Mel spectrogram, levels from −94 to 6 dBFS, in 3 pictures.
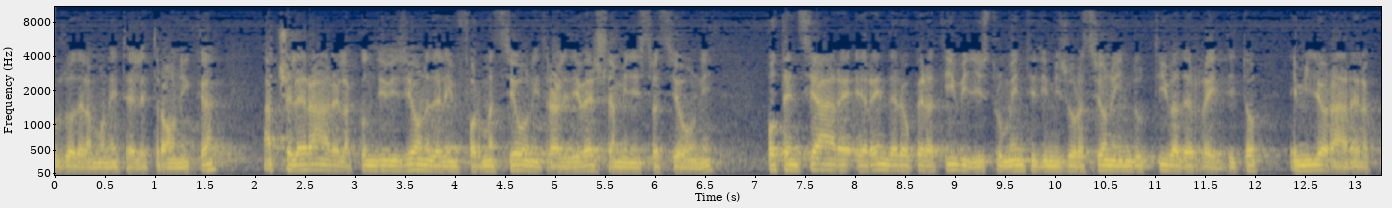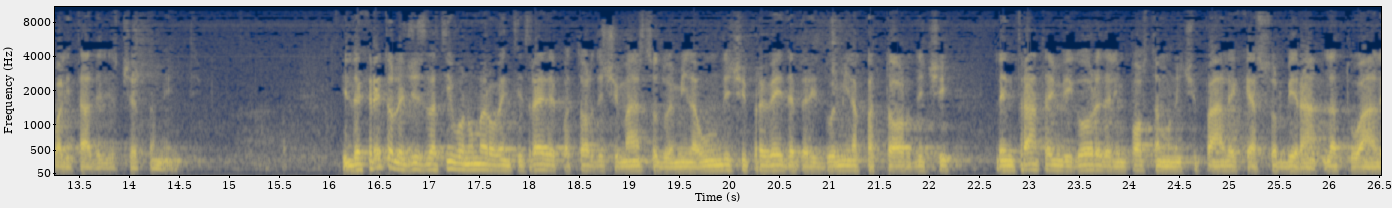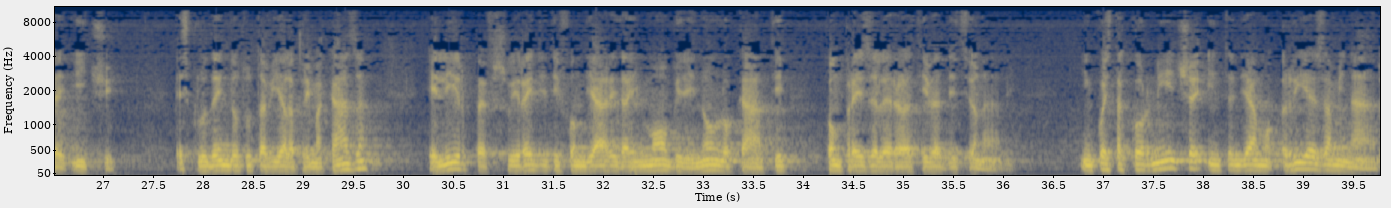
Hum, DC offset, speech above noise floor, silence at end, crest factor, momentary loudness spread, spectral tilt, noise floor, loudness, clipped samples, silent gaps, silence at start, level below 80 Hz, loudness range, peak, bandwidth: none; 0.1%; 28 dB; 0 s; 12 dB; 6 LU; -6.5 dB/octave; -40 dBFS; -12 LUFS; under 0.1%; none; 0 s; -42 dBFS; 2 LU; 0 dBFS; 10.5 kHz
